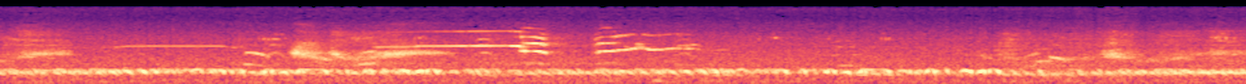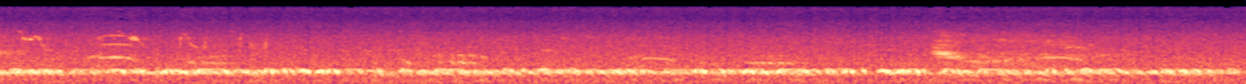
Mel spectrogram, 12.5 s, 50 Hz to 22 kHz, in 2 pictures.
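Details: Black grouse at a lek in Tiveden, Sweden, April 2023: a steady, pulsing low bubbling chorus runs throughout, while other birds add scattered whistled, trilled notes and rising slurs above.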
